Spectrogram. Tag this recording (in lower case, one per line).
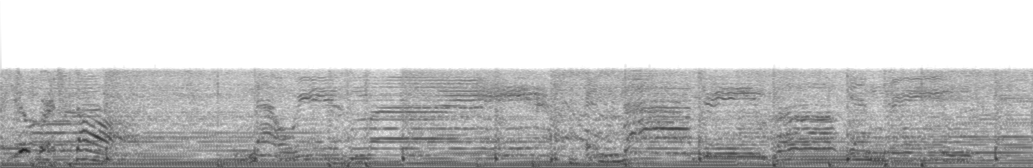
music
speech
